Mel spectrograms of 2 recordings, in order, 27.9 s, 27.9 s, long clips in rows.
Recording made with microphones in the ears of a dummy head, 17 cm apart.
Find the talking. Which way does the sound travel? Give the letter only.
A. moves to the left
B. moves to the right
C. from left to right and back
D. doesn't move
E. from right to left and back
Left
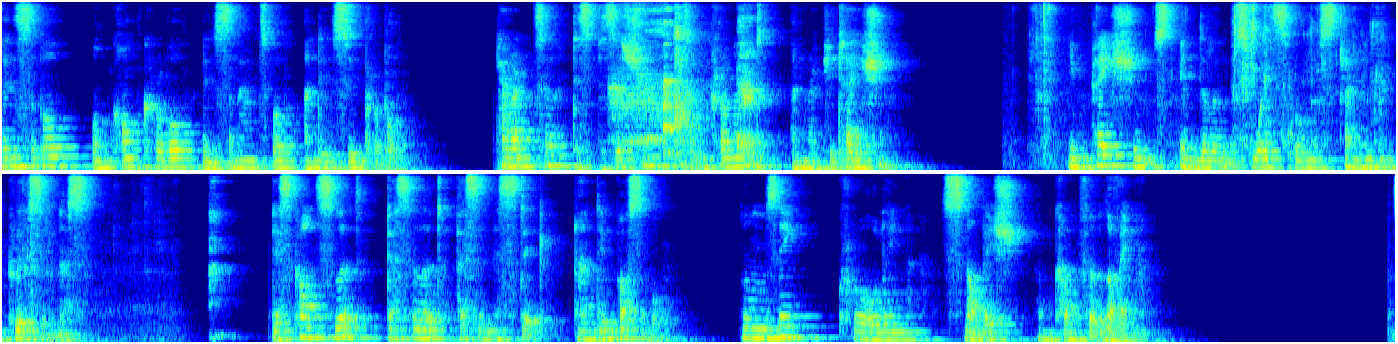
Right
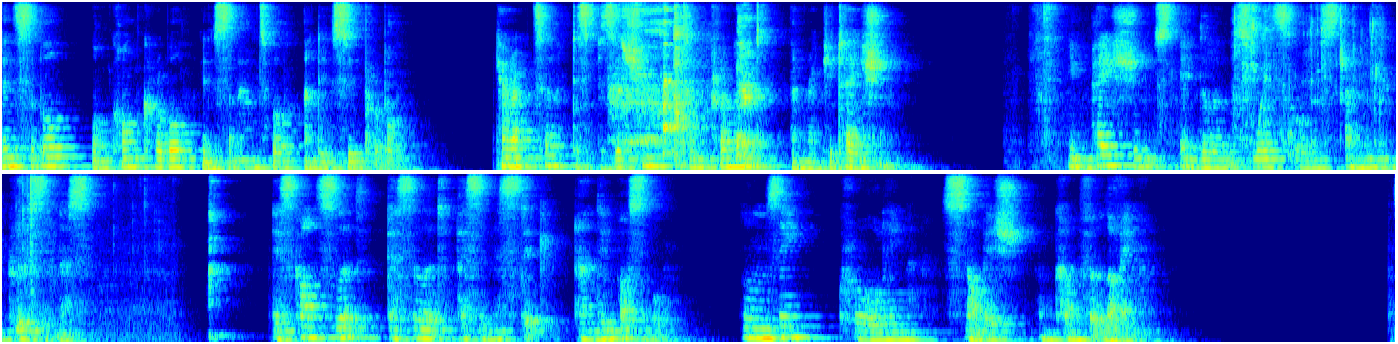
A.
